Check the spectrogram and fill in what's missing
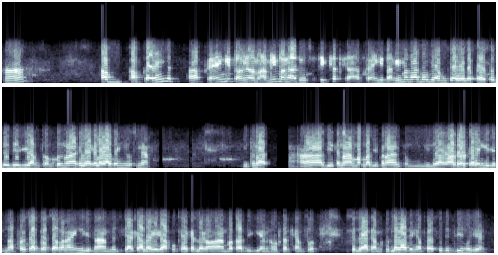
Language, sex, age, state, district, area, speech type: Hindi, male, 30-45, Uttar Pradesh, Mau, urban, conversation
